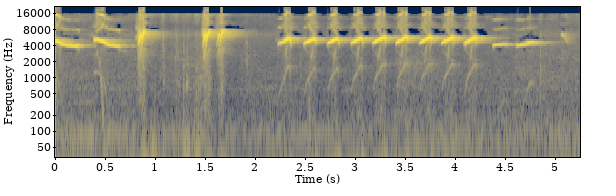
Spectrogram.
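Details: High-pitched kolibri wulung sunbird song used to train caged birds: a few sharp slurred notes and chips, then a steady series of about ten quick, thin downslurred whistles at an even pace.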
